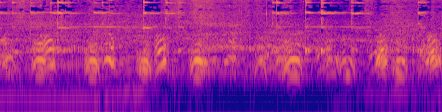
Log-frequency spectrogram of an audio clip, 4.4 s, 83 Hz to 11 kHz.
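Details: Pack of Segugio Maremmano hounds on a wild boar hunt in November 2017 near Poggio San Lorenzo, Rieti, Italy; rapid overlapping high yelping bays, about two per second, over a low steady engine-like hum.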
